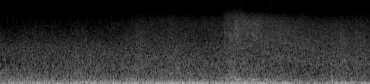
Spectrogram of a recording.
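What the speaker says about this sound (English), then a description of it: "There goes his TAC missile launcher." A TAC missile launcher blows up in a 6v6 team game, heard as a dense, continuous roar of explosive rumble with no distinct single blast, with no talk.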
